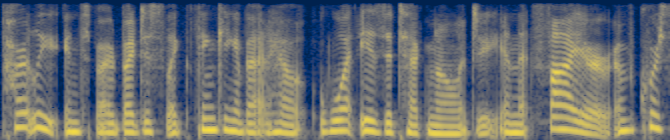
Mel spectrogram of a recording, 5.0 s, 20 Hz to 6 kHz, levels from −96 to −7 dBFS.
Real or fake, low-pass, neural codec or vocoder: fake; 5.4 kHz; vocoder, 44.1 kHz, 128 mel bands, Pupu-Vocoder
